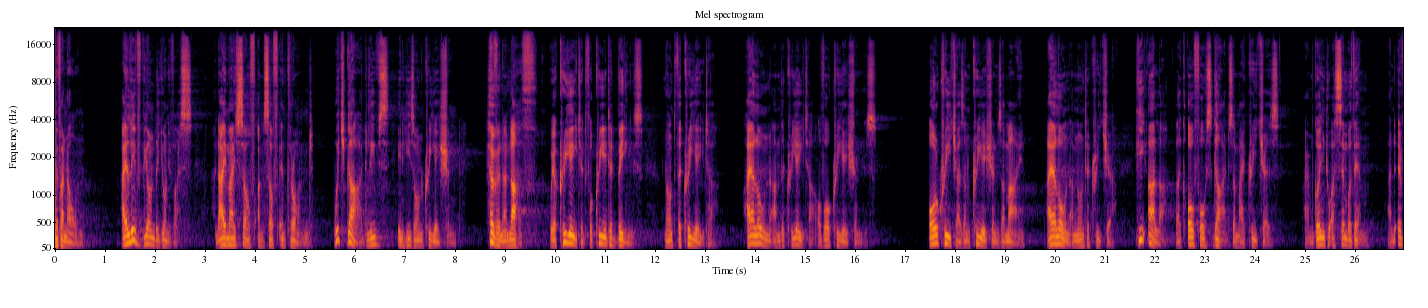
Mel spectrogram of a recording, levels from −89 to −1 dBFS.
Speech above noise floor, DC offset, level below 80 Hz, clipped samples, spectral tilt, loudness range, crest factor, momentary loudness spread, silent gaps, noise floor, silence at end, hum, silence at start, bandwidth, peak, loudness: 53 dB; under 0.1%; -66 dBFS; under 0.1%; -4 dB/octave; 4 LU; 24 dB; 13 LU; none; -81 dBFS; 0 s; none; 0 s; over 20 kHz; -4 dBFS; -29 LUFS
